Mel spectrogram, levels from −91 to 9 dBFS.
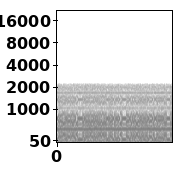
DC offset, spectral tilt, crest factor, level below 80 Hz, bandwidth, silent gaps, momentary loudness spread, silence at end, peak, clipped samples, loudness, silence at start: under 0.1%; -4 dB/octave; 6 dB; -52 dBFS; 2.3 kHz; none; 0 LU; 0 s; -34 dBFS; under 0.1%; -41 LUFS; 0 s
